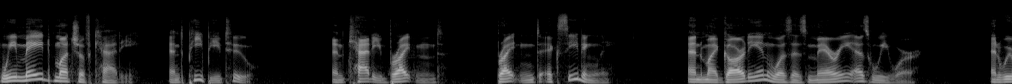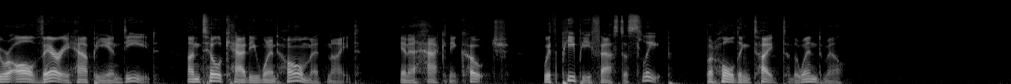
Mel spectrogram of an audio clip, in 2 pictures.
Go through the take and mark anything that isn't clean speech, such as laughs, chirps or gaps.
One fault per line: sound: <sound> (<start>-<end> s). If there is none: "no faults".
no faults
